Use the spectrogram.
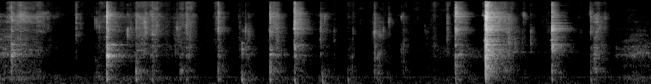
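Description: A spoon scrapes and taps through jam bite batter in a cold bowl, making a quick irregular series of sharp clinks and knocks with short gaps between strokes, close and alone.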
